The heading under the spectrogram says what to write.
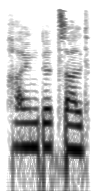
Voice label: "heimgezahlt", German; adjectives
